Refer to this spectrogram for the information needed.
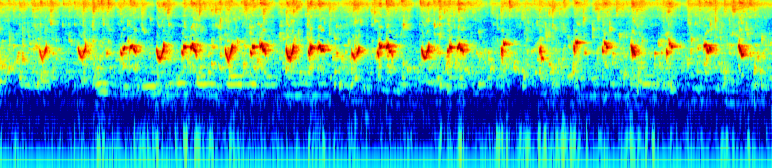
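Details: Yellow-vented bulbul singing rapidly as a lure for other bulbuls: steady series of bubbly, down-slurred notes repeated about once per second, sometimes doubled, continuing throughout over a constant high hiss.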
